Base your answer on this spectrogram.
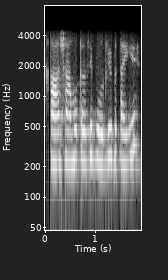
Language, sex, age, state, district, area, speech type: Hindi, female, 30-45, Rajasthan, Jaipur, urban, conversation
